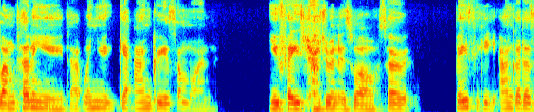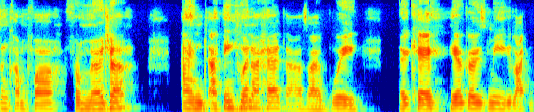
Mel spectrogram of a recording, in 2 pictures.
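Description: A woman's voice: low voice, warm tone. Casual woman sharing a faith reflection. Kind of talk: personal Bible reflection, casual.

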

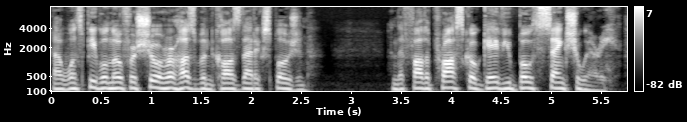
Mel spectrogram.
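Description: An actor playing a cold, menacing boss in a radio drama, brisk and controlled with veiled threats. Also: male voice, on the high side, no room sound, studio quality, lightly acted.

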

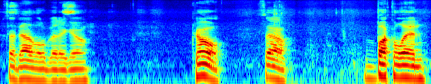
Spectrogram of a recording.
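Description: A man's voice: on the low side, slow pace, fairly bright tone. Informal man hosting a live chat. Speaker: podcast host. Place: small indoor room at home.

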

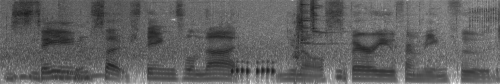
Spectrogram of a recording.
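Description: A woman in a casual live stream chat, teasing her friends with slow, deadpan mock threats. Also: deep voice, heavy background noise. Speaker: vtuber guest playing a shark character. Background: game music.

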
